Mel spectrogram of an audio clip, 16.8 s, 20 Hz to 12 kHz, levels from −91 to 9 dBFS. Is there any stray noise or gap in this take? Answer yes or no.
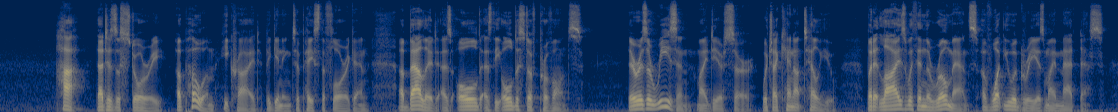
no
